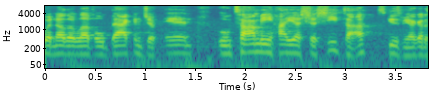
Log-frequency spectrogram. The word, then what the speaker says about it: Utami Hayashishita: Utami Hayashishita, excuse me, I got to say it correctly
